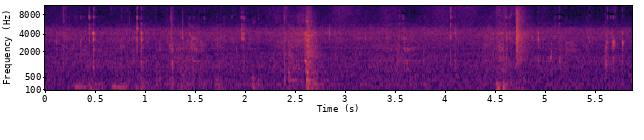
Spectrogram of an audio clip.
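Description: Quiet chewing with small wet mouth clicks as a person eats, with a sharper click about halfway through.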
